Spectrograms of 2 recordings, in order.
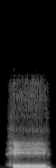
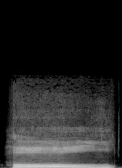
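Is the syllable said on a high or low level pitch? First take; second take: low; high. First: It is held on a low level pitch. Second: It is held on a high level pitch. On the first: "pronounce the same thing with the low note" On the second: "pronounced with the even note and with the even high note"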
